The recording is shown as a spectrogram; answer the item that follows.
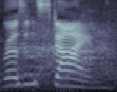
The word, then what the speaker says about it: Rosenstein: On Friday, Deputy Attorney General Rod Rosenstein, am I pronouncing his name? – No. – Rosenstein.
